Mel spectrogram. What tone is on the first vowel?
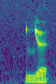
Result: low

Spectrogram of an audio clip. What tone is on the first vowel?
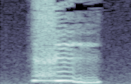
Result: falling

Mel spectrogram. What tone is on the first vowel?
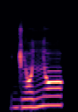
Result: low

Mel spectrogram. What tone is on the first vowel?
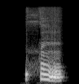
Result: falling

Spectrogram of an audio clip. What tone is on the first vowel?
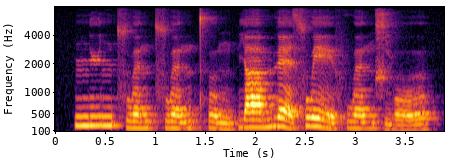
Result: high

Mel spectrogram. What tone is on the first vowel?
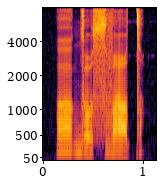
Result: high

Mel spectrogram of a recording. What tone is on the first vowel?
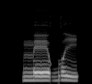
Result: high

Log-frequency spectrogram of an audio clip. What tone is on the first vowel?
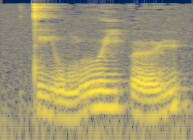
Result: low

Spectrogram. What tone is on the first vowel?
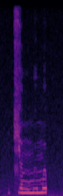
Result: low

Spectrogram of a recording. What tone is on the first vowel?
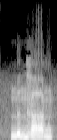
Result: rising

